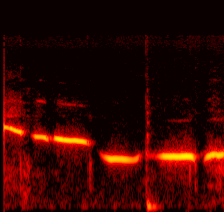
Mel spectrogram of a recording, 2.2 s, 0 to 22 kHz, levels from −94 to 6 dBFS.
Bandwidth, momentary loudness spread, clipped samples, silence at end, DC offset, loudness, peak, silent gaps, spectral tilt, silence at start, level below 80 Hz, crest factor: 10.5 kHz; 7 LU; under 0.1%; 0 s; under 0.1%; -30 LUFS; -20 dBFS; none; -4 dB/octave; 0.05 s; -76 dBFS; 10 dB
